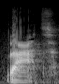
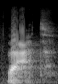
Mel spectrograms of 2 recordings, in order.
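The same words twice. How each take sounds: The two takes are said the same way.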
